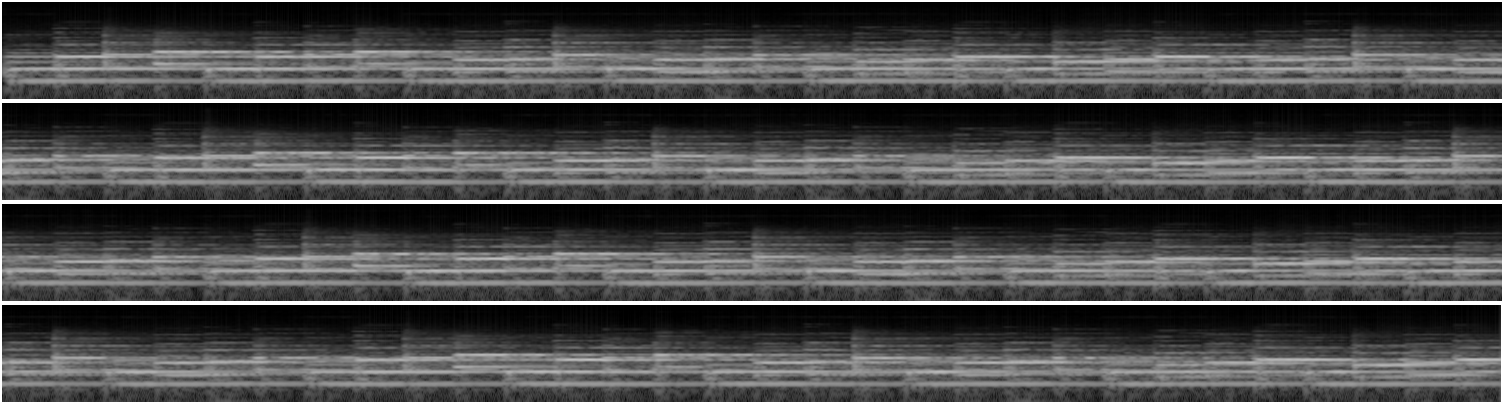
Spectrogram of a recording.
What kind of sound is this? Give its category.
Music > Solo instrument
